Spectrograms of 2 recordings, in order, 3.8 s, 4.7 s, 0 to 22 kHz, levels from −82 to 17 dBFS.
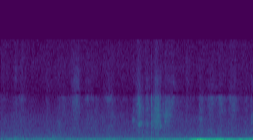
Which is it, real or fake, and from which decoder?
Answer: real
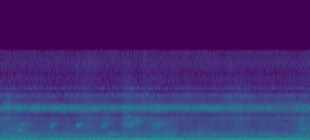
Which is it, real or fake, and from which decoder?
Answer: fake, autoencoder, DAC-VAE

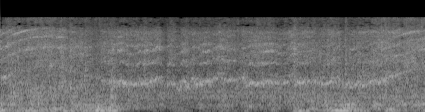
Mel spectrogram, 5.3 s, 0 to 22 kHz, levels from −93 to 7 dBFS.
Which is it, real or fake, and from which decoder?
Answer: fake, vocoder, BigVGAN v2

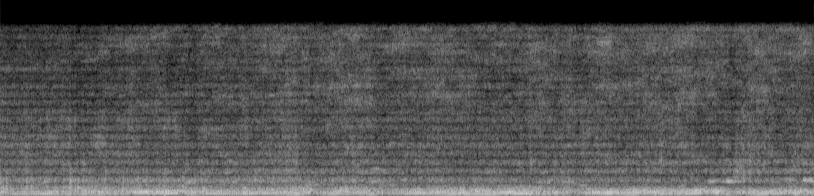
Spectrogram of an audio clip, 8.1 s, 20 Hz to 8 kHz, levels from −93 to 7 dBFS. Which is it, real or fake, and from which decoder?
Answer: real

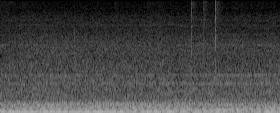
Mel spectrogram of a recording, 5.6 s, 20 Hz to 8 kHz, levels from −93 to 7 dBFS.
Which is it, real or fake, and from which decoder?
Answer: fake, vocoder, BigVGAN v2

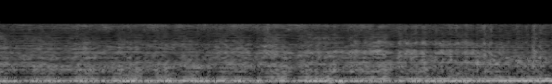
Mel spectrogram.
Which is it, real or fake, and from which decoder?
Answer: fake, vocoder, HiFi-GAN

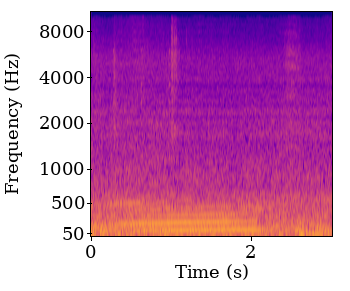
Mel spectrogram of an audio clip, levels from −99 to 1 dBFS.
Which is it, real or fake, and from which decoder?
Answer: real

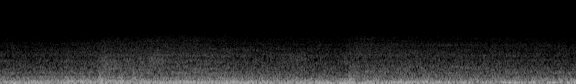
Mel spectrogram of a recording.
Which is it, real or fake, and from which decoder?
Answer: real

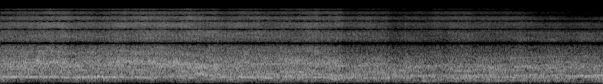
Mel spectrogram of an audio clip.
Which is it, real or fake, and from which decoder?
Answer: fake, autoencoder, DAC-VAE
